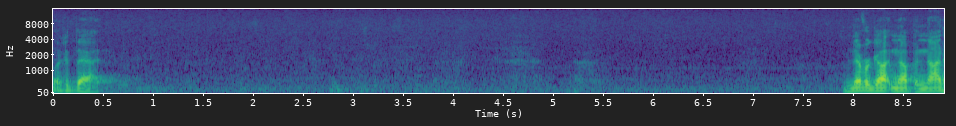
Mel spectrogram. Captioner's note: pause in dialogue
